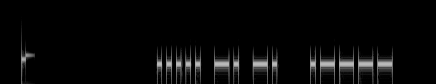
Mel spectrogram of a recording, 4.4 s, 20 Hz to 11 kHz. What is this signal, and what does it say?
Morse code, heard as a keyed tone, about 25 wpm, 700 Hz. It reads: 5NN 1
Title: CQ WW DX Contest Exchange Encore - 25wpm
